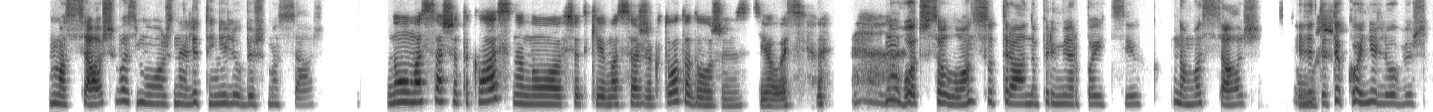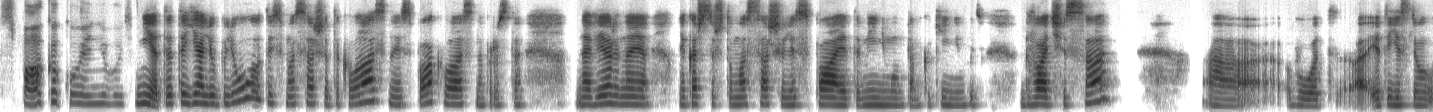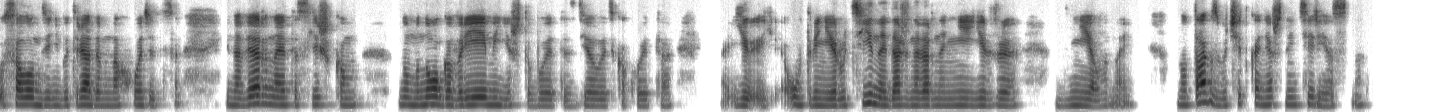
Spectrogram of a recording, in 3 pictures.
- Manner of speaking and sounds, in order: chuckle; tapping
- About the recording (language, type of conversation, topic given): Russian, podcast, Как вы начинаете день, чтобы он был продуктивным и здоровым?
